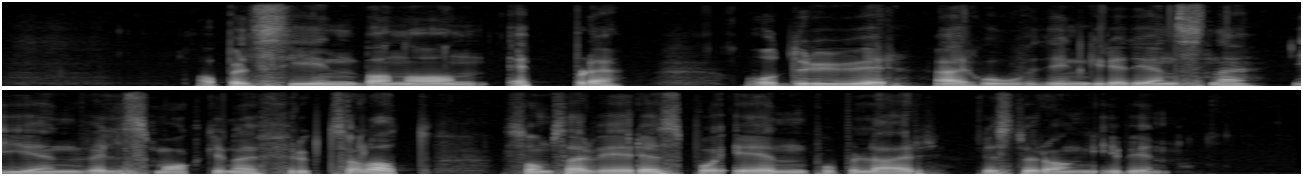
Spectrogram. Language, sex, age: Norwegian, male, 39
